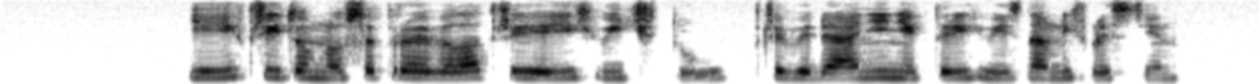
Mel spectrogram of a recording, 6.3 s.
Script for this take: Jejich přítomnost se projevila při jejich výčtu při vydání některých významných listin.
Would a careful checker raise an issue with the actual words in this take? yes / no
no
